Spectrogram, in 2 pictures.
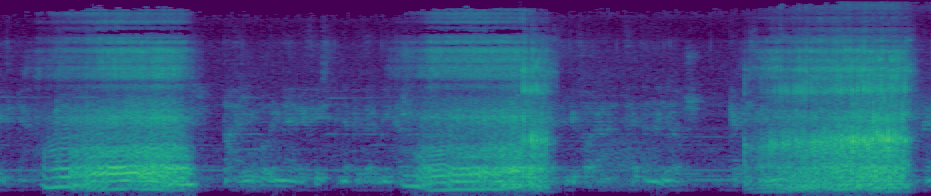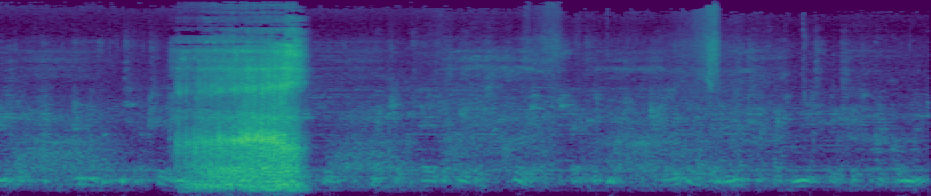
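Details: Four long, loud, rumbling snores about every three to four seconds, with faint background sound between; snoring.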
